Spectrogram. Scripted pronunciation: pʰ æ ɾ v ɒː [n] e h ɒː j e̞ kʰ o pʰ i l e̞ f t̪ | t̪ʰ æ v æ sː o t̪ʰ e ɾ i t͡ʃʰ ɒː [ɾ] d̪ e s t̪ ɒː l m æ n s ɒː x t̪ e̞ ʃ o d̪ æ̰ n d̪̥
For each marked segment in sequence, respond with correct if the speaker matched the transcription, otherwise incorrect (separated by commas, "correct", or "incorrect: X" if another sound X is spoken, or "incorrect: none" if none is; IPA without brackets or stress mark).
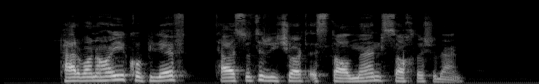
correct, correct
